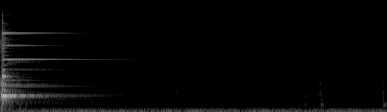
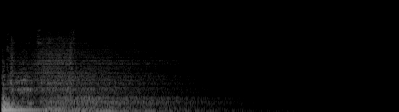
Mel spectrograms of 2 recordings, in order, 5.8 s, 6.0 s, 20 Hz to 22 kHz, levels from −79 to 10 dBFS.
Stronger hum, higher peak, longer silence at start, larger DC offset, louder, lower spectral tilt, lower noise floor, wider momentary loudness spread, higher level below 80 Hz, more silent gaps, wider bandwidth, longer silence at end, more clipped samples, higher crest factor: neither; first, -10 dBFS vs -20 dBFS; about the same, 0 s vs 0 s; neither; first, -32 LUFS vs -44 LUFS; second, 0 dB/octave vs -6.5 dB/octave; second, -59 dBFS vs under -90 dBFS; first, 28 LU vs 21 LU; second, -58 dBFS vs -46 dBFS; neither; first, 14.5 kHz vs 9 kHz; first, 4.75 s vs 3 s; neither; about the same, 26 dB vs 24 dB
